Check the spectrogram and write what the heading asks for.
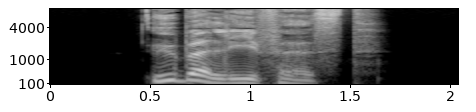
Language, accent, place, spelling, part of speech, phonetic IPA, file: German, Germany, Berlin, überliefest, verb, [ˈyːbɐˌliːfəst], De-überliefest.ogg
- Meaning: second-person singular dependent subjunctive II of überlaufen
